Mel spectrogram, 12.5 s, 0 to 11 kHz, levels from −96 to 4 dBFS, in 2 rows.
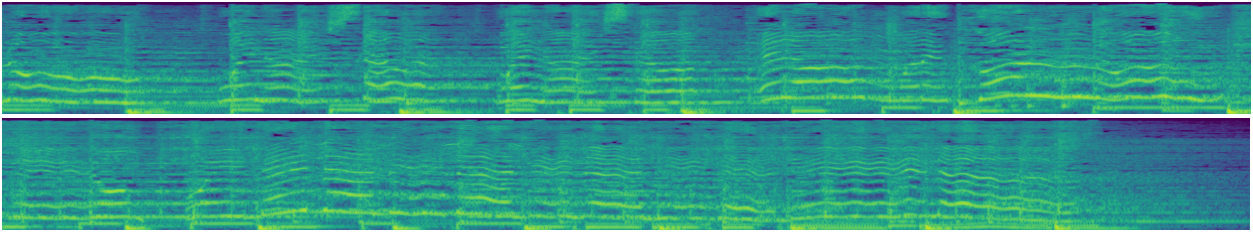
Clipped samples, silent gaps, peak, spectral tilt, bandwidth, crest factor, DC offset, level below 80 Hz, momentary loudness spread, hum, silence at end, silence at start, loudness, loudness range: under 0.1%; none; 0 dBFS; -4 dB/octave; 11 kHz; 14 dB; under 0.1%; -24 dBFS; 6 LU; none; 0.05 s; 0 s; -15 LUFS; 2 LU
